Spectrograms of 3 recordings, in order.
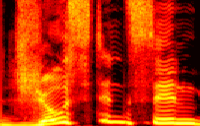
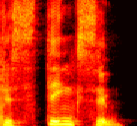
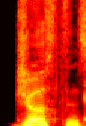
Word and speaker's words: Jostinson: It's Jostinson Garcia. This is a player we have not talked. Justinson. No, I'm giving you the correct pronunciation. Jostinson.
